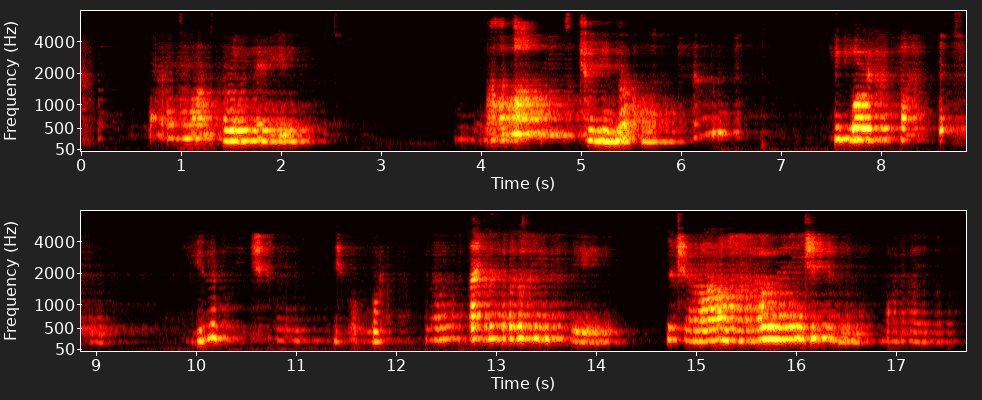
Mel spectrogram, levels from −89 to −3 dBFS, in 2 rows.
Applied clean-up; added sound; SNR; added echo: neural mask model DeepFilterNet 3.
